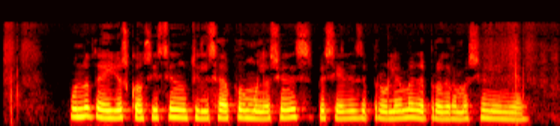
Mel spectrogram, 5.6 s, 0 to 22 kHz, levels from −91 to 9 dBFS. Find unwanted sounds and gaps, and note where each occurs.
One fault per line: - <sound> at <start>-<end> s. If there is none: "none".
none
